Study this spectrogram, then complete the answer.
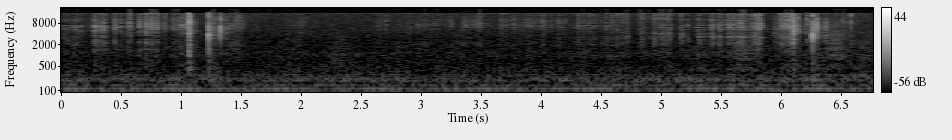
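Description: Scissors snip a berry shape out of a poinsettia card, two brief crisp cutting clicks near the start and another pair near the end, close and quiet over a faint hum.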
